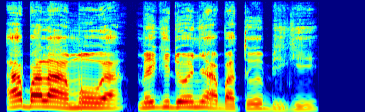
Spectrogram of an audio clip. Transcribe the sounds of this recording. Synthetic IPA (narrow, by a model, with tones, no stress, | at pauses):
a˦ɡ͡ba˨la˦a˨mʊ˦ɣa˦me˦ɡi˦do˦ɲe˦a˨ɡ͡ba˨to˨˦bi˨ɡɪ˦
